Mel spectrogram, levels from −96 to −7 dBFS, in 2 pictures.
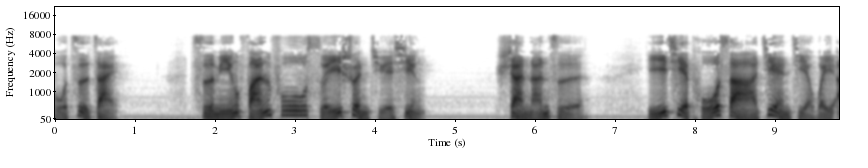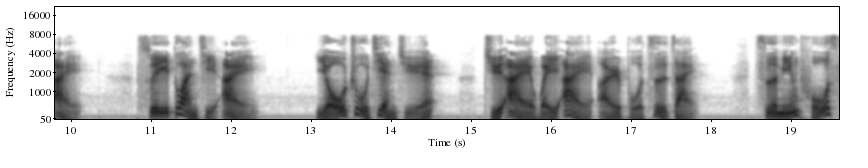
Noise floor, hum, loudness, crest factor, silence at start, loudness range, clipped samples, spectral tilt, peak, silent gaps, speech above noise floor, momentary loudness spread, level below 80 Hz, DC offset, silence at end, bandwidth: -61 dBFS; none; -21 LUFS; 22 dB; 0 s; 4 LU; under 0.1%; -3.5 dB/octave; 0 dBFS; none; 40 dB; 12 LU; -50 dBFS; under 0.1%; 0 s; 8 kHz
